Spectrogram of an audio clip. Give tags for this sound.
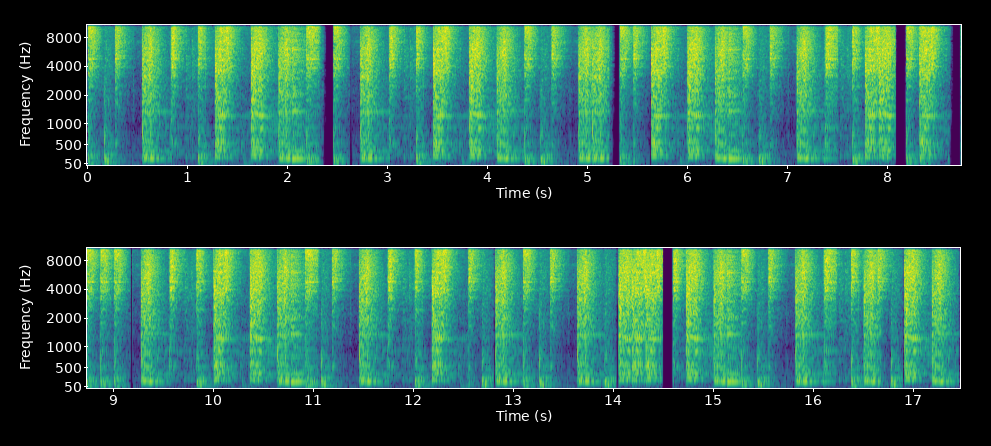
beat beats breakbeat breakbeats drum drumloop drumloops drums groove loop loops

